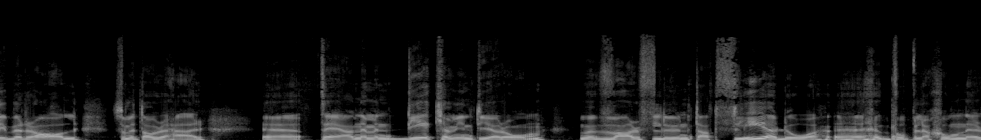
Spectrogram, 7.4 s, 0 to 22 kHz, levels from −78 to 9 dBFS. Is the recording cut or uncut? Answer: cut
